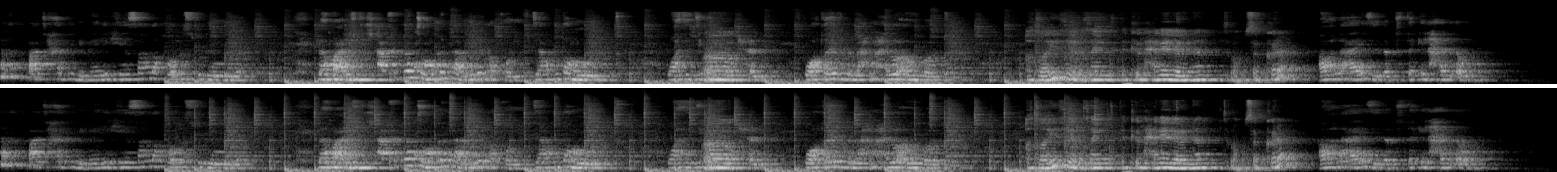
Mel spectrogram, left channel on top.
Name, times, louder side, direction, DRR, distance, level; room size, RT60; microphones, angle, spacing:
voice 1, 0.0-2.5 2.9-6.0 6.4-7.2 7.5-7.7 8.0-9.4 13.2-14.7, left 1 dB, 40° left, -3 dB, 2.0 m, -25 dB
Drum kit / Drum, 1.6-11.2, right 1 dB, 80° right, 1.1 m, -33 dB
voice 2, 7.0-7.3 10.3-12.9, right 1 dB, 25° right, -1 dB, 1.8 m, -20 dB
6.8 x 6.8 x 4.9 m, 0.85 s
head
